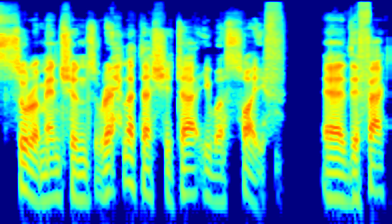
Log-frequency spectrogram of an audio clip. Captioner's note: speaks in foreign language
